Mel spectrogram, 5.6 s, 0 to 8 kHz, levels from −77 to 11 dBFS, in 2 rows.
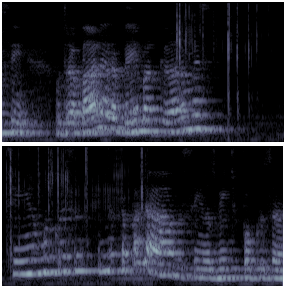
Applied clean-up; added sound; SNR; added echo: none; Wood; 19 dB; reverberation time 0.6 s.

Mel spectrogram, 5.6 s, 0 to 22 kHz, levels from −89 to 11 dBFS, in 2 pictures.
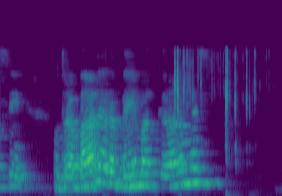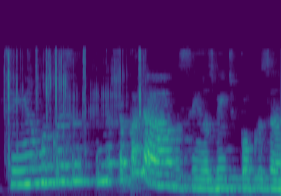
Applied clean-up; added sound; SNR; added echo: classical method WPE with log-MMSE.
